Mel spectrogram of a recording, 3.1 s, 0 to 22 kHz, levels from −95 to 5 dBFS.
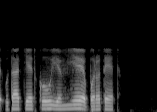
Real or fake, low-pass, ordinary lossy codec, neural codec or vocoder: real; 3.6 kHz; AAC, 16 kbps; none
